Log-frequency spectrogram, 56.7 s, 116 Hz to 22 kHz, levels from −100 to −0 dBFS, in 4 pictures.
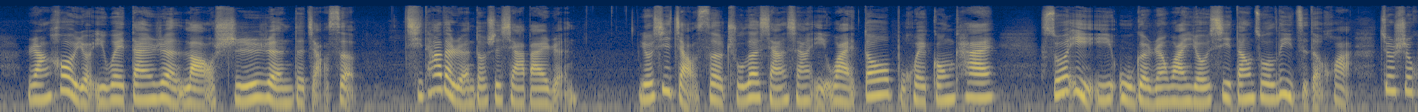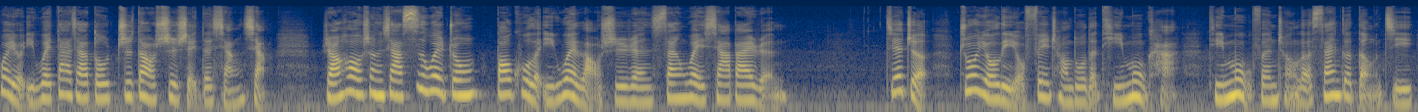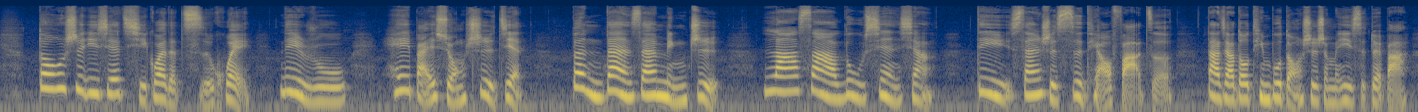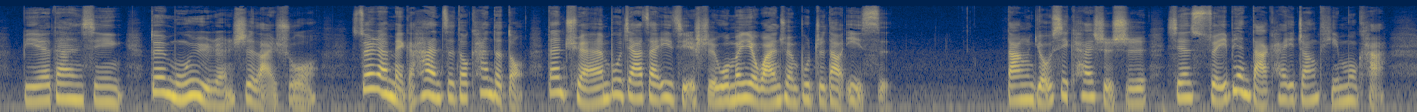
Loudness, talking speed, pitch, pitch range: -23 LUFS, 220 characters per minute, 220 Hz, 195-255 Hz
